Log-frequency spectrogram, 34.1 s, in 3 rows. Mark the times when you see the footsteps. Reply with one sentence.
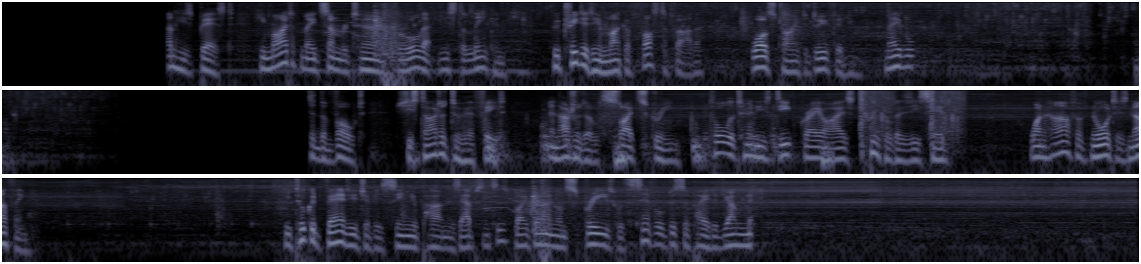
You can hear the footsteps from 15.1 to 21.1 s.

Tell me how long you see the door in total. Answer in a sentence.
You can hear the door for 2 seconds altogether.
